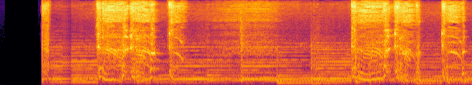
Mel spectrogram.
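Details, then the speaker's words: Repeated short, harsh coughs without rattle or mucus, over music: a recorded example of a dry cough, contrasted with wet coughs, in a lecture on cough characteristics. "so we have the dry cough then the St cough and then the wet cough which will play out so first the dry"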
